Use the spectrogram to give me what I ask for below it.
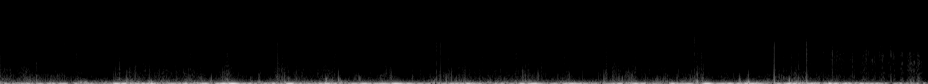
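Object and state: Foam microphone windscreens being tapped and rubbed.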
